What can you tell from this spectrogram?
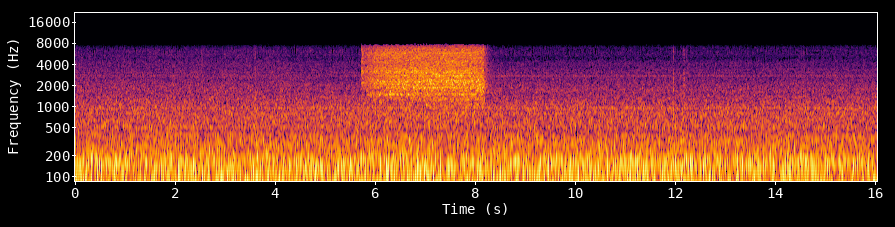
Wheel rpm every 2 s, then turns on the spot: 0, 0, 0, 0, 0, 0, 0, 0.
none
